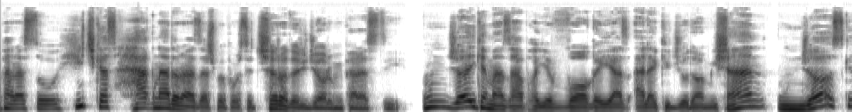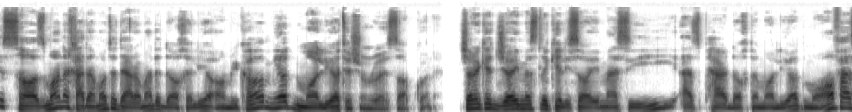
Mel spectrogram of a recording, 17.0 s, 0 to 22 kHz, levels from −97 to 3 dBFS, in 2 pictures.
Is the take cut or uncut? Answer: cut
